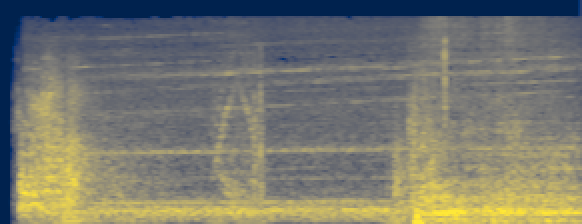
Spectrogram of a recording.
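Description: Logo-intro sound effects: whooshing swishes, with a low thump about three seconds in followed by a short high tone.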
